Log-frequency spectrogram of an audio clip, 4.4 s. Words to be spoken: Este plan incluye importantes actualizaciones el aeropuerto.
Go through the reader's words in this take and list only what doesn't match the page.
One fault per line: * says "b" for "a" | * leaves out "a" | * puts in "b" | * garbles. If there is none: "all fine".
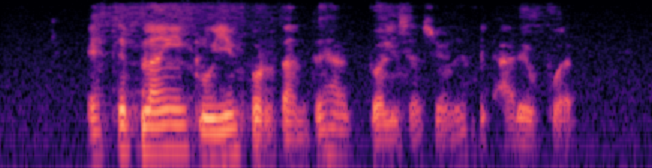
all fine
